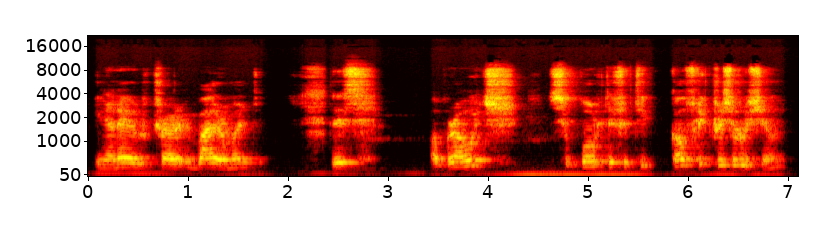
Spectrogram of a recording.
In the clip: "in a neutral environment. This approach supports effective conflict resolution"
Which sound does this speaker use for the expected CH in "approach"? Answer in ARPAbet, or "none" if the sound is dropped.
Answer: CH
